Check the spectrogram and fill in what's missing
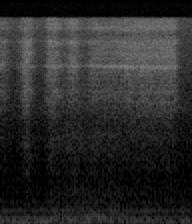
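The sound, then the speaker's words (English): Several quick bursts of spray hiss from a spray bottle being used for ASMR, in a loose rhythm over a low steady hum, with no one talking. “She's spraying like a bottle thing.”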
